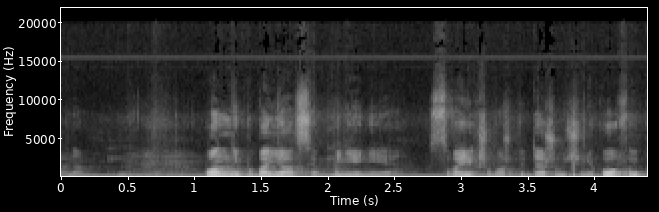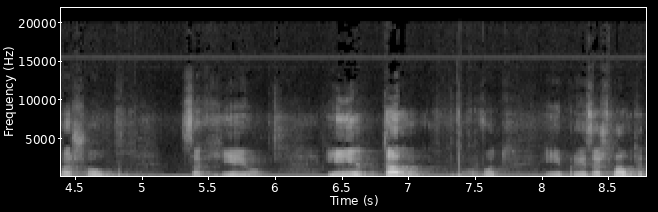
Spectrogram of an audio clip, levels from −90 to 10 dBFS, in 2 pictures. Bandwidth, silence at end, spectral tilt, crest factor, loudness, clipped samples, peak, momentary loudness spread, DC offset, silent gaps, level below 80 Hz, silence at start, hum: over 20 kHz; 0 s; -3.5 dB/octave; 24 dB; -25 LUFS; under 0.1%; -2 dBFS; 20 LU; 2%; none; -50 dBFS; 0 s; none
